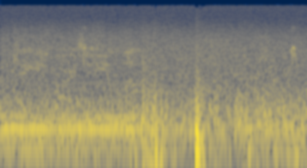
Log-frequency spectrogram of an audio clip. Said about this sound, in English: It's kind of windy right here now.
